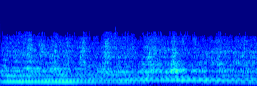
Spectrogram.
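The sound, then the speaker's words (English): An airplane drones overhead during a church sermon, a steady low engine rumble with layered humming tones that swells slightly and holds for several seconds, with no voices. “Wait a second for the plane.”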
